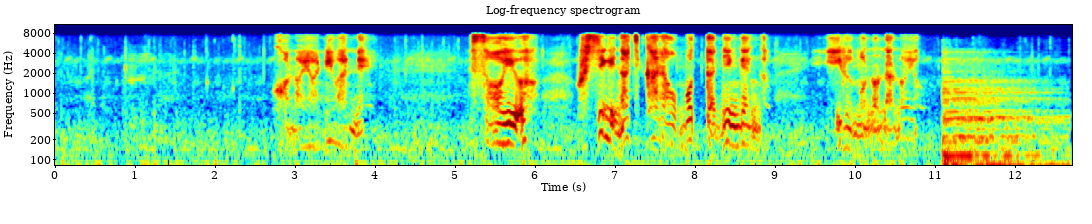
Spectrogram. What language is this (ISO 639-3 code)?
jpn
